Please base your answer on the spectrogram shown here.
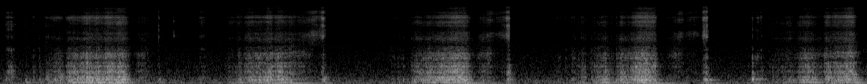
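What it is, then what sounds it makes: Plaster dig block being scraped. A dark plastic chisel scrapes the crumbly lower right of a solid plaster excavation block held in the hand. Slow, rasping strokes swell and fade in waves, broken by a few short, sharp scratches, with a dry, gritty texture and low body.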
